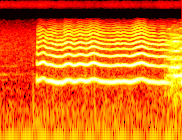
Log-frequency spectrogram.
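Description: A long cat-like yowl, held at one pitch with a steady wobble, starting about half a second in and lasting about a second and a half: a cartoon sound effect used to disturb a sleeping dog.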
